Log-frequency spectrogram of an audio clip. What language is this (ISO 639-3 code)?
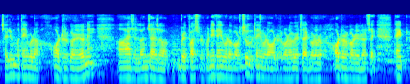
nep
